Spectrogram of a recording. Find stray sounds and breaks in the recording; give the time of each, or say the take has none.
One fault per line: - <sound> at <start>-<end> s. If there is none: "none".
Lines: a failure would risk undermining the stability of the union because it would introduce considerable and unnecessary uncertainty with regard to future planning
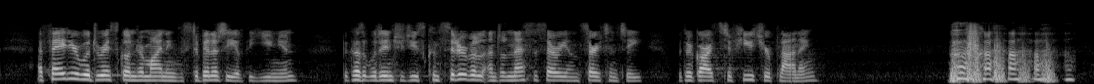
- laugh at 9.5-10.8 s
